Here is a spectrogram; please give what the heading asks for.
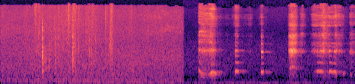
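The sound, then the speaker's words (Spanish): A woman cries in uneven bursts of gasping, whimpering sobs, following a stretch of steady hiss. “No llores, mamá.”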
